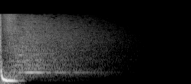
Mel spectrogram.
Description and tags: Xtrullor Snare 03 [C#]
A free snare I made for free use. Have fun!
